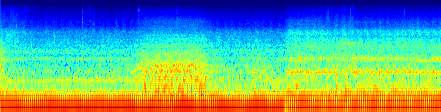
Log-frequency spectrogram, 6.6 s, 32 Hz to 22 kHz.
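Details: Peugeot 205 warming up with choke on, heater at full, after engine mount and heater radiator work: deep even idle that settles lower as the choke is switched off; smooth, no knocking, no coolant leak.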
